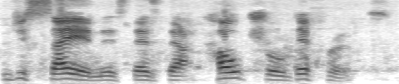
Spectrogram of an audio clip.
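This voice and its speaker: Scottish-born male host, no accent, earnest and halting, fairly high pitch. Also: breathy edge, rough recording. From Scotland. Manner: earnest, halting, with frequent restarts. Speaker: spiritual podcast host. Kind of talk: reflective solo talk.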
